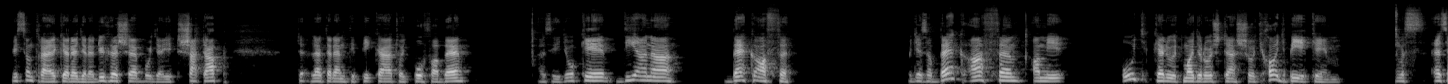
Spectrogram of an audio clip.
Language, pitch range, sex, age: Hungarian, 130-160 Hz, male, 30-49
